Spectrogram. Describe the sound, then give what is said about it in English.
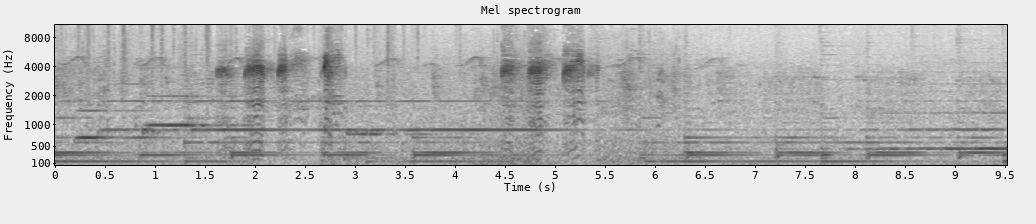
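A dense, continuous chorus of many Buller's albatrosses calling at a breeding colony: overlapping honking and droning cries with sharper squawks that rise and fall throughout. “The other birds come and go.”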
